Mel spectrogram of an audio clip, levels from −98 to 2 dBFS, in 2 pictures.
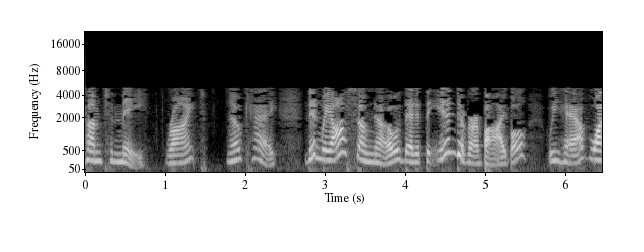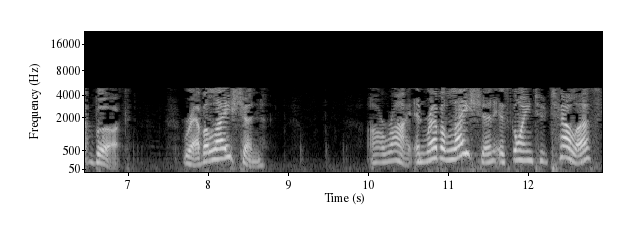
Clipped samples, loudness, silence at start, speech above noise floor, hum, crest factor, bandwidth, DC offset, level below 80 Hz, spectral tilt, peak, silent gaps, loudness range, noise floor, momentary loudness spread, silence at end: under 0.1%; -21 LUFS; 0 s; 46 dB; none; 22 dB; 5.2 kHz; under 0.1%; -54 dBFS; -9.5 dB/octave; 0 dBFS; none; 3 LU; -66 dBFS; 14 LU; 0.15 s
